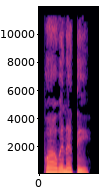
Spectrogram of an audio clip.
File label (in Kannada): "ಪಾವನತೆ", Kannada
